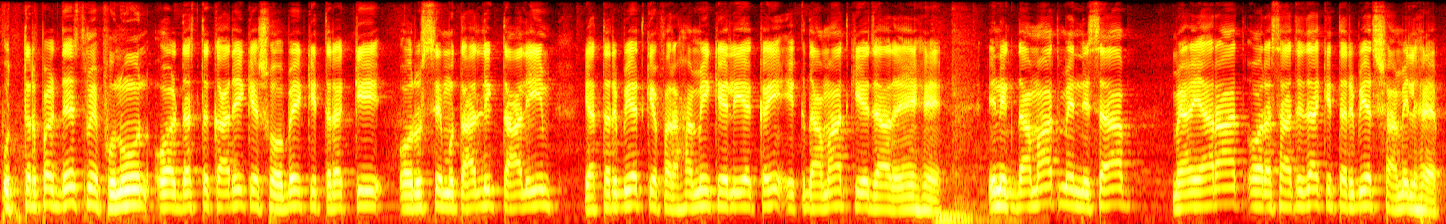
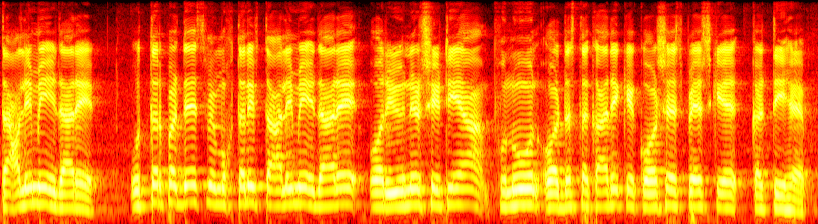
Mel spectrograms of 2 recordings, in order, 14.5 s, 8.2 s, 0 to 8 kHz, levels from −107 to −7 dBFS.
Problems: constant background noise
